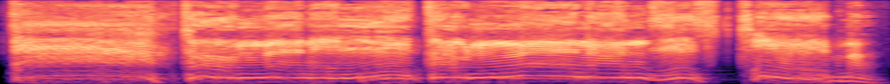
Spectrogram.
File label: heavy jeers; mvm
